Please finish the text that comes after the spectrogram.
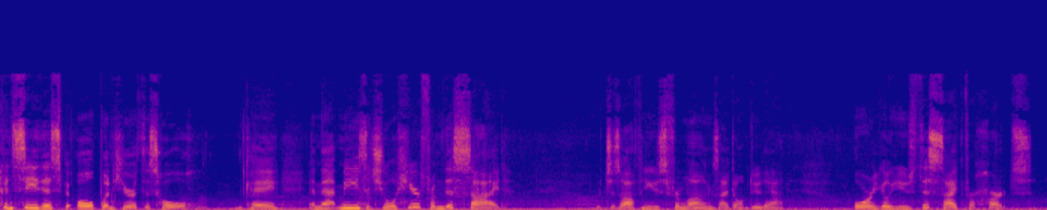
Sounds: speech

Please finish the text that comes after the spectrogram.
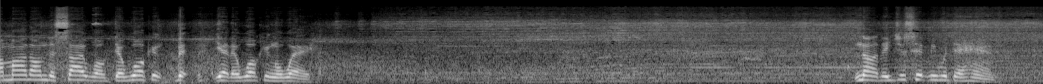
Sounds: outside, urban or man-made, speech

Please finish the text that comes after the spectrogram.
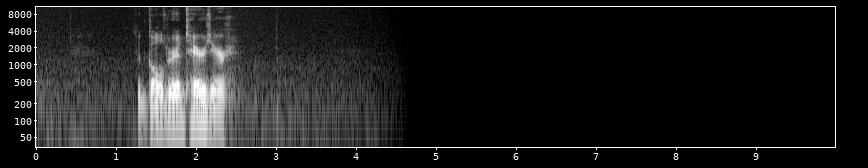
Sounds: speech, silence

